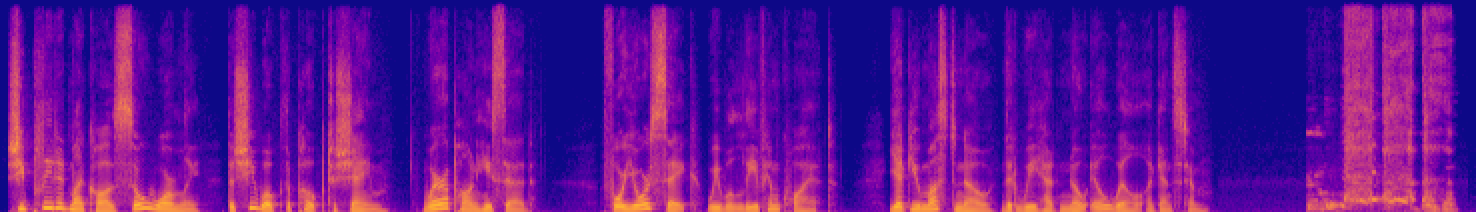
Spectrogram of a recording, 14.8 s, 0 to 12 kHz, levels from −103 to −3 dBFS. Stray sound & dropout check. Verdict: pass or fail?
fail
